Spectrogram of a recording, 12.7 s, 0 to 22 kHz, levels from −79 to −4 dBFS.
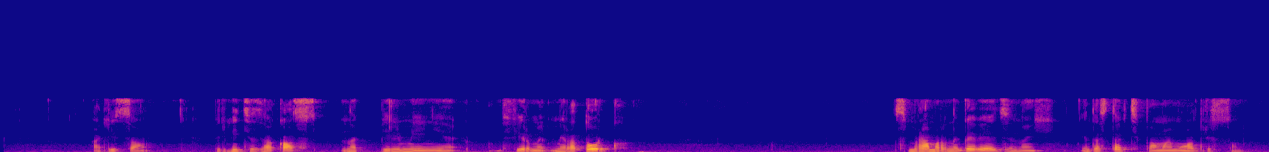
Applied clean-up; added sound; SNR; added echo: none; none; none; none.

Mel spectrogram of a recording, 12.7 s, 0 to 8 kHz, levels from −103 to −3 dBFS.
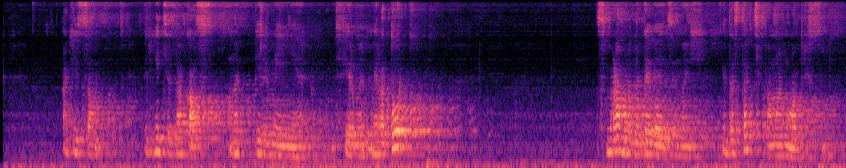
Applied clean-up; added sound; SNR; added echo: none; none; none; reverberation time 2.0 s.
